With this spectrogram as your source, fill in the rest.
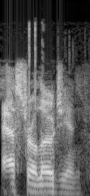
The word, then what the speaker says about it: Astrologian: And help me out with the pronunciation, because... Astrologian.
